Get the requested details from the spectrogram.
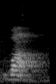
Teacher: next దంతోష్యం దంతోష్యం ఓష్యం అంటే పెదవ అని చెప్పుకున్నాం కదా పెదవలు మరియు దంతాల సహాయంతో పలకబడతాయి కాబట్టి దీన్ని దంతోష్యం అంటారు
